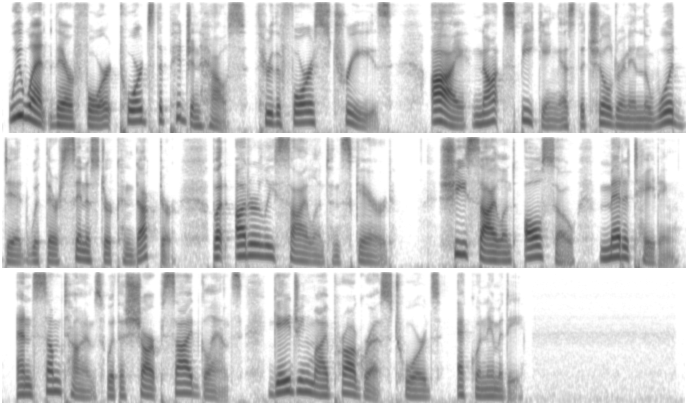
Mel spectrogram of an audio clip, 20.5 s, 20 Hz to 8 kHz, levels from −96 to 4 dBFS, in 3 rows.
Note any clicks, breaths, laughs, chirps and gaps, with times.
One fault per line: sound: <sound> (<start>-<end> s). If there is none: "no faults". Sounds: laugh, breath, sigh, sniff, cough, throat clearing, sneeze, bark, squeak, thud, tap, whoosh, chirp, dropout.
no faults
